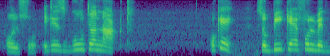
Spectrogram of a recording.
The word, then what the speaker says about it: Gute Nacht: So I'm just specifying here this thing because you should be pronouncing the word correctly, because most of the students they say Guten Nacht also. It is Gute Nacht.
